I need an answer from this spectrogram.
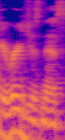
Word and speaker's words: Righteousness: Alright, anyway, yeah, the righteousness is something. It's pronounced like right.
